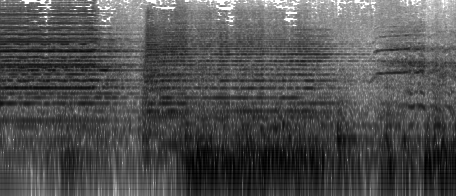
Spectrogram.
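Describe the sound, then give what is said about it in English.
A stout horse gives a long, loud neigh, then hooves clip-clop in a quick, steady rhythm while a second whinny rises near the end. No one speaks. “Seriously, brother, I mean, he can have this horse. I mean, he's stout.”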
